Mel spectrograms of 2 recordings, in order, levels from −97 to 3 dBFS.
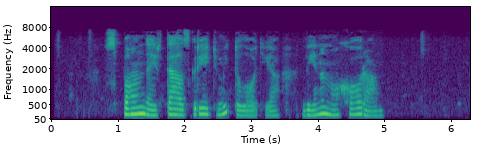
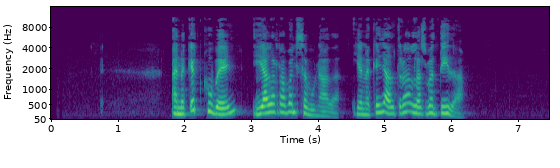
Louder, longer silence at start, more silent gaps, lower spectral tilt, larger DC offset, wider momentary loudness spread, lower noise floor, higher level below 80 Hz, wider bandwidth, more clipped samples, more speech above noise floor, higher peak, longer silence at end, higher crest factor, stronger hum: second, -28 LUFS vs -25 LUFS; second, 0.85 s vs 1.8 s; neither; about the same, -6 dB/octave vs -6 dB/octave; neither; about the same, 16 LU vs 14 LU; second, -70 dBFS vs -82 dBFS; first, -72 dBFS vs -80 dBFS; second, 7.6 kHz vs 11.5 kHz; neither; second, 42 dB vs 58 dB; second, -10 dBFS vs -6 dBFS; about the same, 1.3 s vs 1.3 s; about the same, 20 dB vs 20 dB; neither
